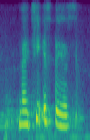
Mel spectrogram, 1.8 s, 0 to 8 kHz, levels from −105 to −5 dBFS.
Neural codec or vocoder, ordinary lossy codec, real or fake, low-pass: codec, 32 kHz, 1.9 kbps, SNAC; Opus, 24 kbps; fake; 7.2 kHz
